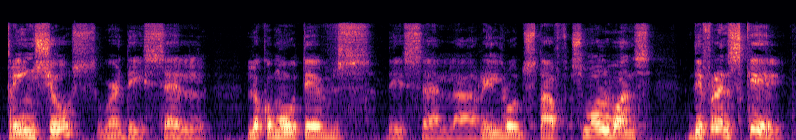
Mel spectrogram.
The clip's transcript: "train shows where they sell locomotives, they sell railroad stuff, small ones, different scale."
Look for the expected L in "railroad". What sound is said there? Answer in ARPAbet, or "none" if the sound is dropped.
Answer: L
